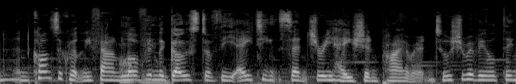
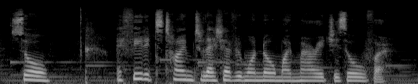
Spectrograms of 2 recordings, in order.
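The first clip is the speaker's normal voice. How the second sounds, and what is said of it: Put-on Irish accent. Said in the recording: “Do the accent. ... Apologies to Ireland.”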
